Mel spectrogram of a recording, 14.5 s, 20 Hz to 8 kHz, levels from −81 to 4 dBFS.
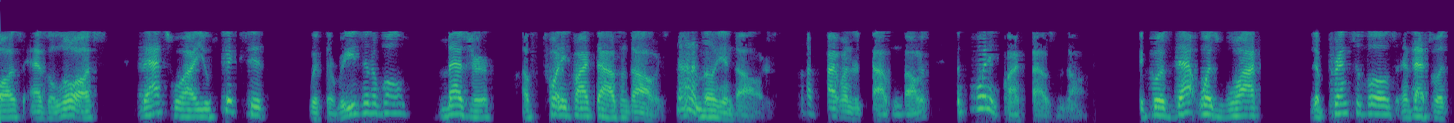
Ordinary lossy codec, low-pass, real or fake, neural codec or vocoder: AAC, 16 kbps; 7.2 kHz; fake; codec, 16 kHz, 2 kbps, FunCodec, trained on Chinese and English, 25 frames a second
